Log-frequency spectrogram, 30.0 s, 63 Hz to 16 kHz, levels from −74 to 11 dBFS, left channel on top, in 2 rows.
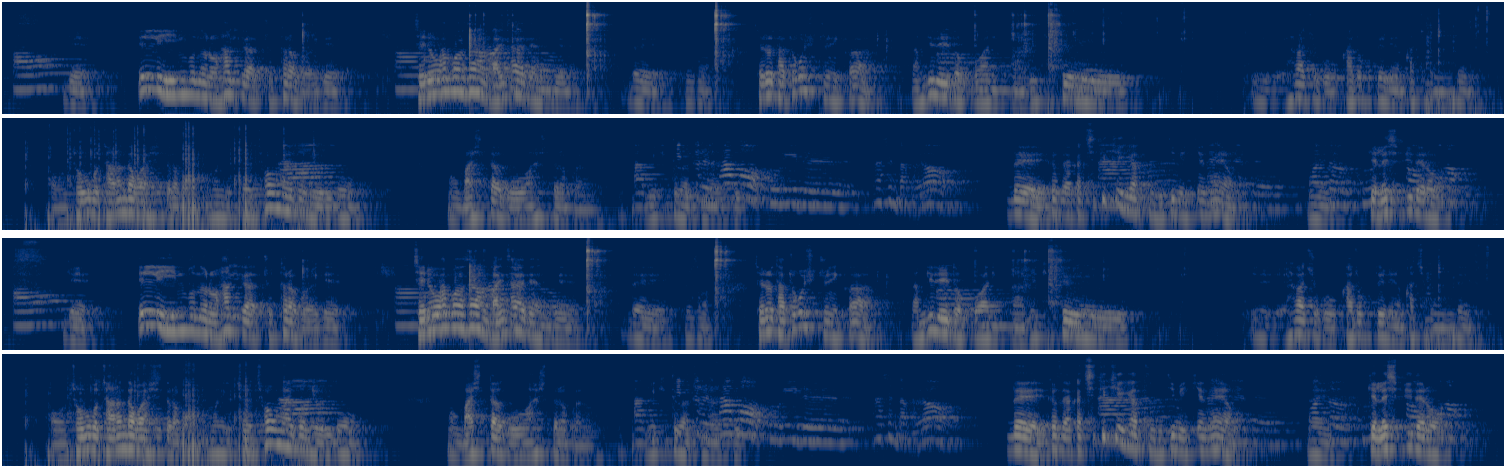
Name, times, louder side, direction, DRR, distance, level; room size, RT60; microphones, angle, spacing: voice 1, 0.1-0.9 3.9-5.6 9.3-10.2 10.6-11.0 17.8-18.4 21.3-24.5 26.0-28.7 29.1-29.7, right 1 dB, 35° right, -3 dB, 2.7 m, -49 dB
voice 2, 1.4-3.4 3.8-5.8 6.2-7.1 7.5-8.7 9.1-11.3 12.5-14.7 15.5-18.6 19.5-21.0 21.4-22.2 25.1-27.4 28.1-28.3 28.7-29.4, right 3 dB, 80° right, 6 dB, 0.8 m, -40 dB
sound 1, 3.0-3.1 3.4-6.1 6.8-6.9 7.0-7.6 8.0-9.1 9.4-18.6, left 5 dB, 20° left, 0.5 m, -42 dB
16.5 x 8.8 x 3.1 m, 0.83 s
head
